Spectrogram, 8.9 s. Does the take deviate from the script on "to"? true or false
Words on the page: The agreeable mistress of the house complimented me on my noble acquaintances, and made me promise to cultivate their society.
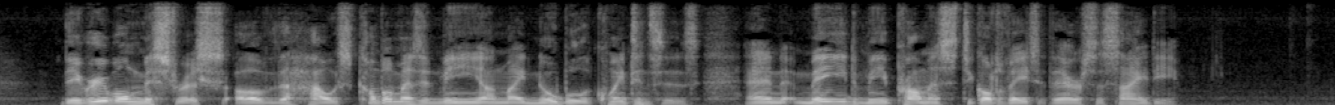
false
